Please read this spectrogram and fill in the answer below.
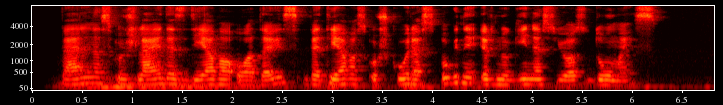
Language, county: Lithuanian, Klaipėda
